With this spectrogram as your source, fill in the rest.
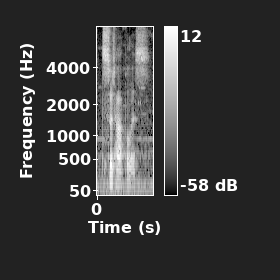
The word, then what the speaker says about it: Sootopolis: So I'll be waiting for you in Sootopolis.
